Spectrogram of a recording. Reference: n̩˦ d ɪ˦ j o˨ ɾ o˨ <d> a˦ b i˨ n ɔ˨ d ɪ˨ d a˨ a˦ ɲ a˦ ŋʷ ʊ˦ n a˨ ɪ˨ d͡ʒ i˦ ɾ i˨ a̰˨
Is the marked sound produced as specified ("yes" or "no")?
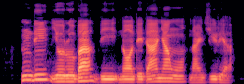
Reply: no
